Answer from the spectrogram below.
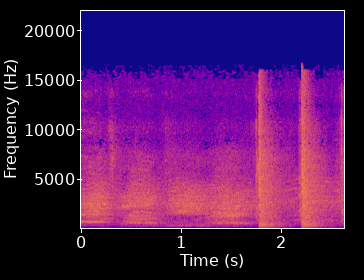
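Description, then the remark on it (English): A dense roar from a large stadium crowd at a football game, chanting for the T-Birds late in the fourth quarter, steady, with two sharp, loud bursts of noise rising out of it near the end. “Let's go T-Bird Chance rising out through the crowd again, trying to close out this victory.”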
